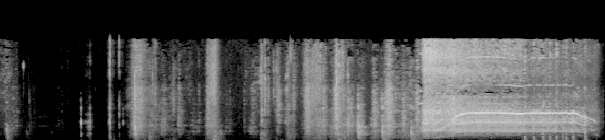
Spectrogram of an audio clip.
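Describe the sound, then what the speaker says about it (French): A power drill drives a screw through a roof insulation panel, starting with a few scattered wooden knocks and scrapes, then rising into a loud sustained whine and closing with a rapid burst of clicks. "Et là, il suffit de visser."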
